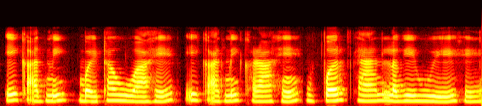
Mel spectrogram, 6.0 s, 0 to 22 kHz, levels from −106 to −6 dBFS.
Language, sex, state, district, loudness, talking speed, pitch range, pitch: Hindi, female, Maharashtra, Nagpur, -19 LUFS, 140 wpm, 190-220 Hz, 205 Hz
